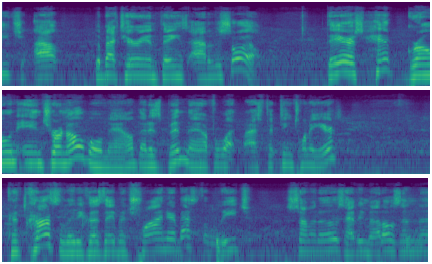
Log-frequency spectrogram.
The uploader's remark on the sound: ON LOCATION, BOSTON. On location at NECANN in Boston.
